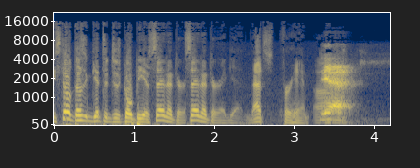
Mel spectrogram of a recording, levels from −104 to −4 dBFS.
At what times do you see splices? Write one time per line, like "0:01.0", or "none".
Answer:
0:01.6
0:02.8
0:03.2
